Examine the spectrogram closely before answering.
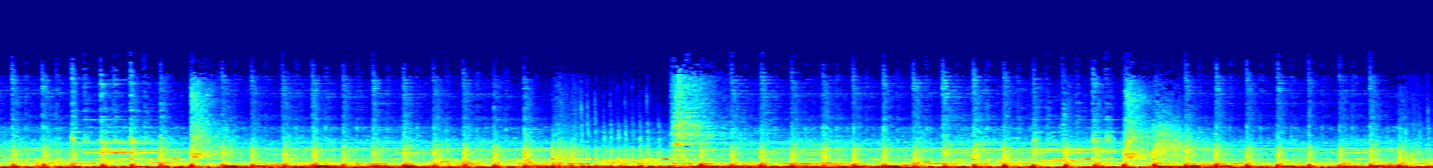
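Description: Heavy metal band playing live, picked up by a camera microphone right behind the drum kit so the drums dominate: rapid kick drum and snare hits, with crash cymbals struck about two, seven and eleven seconds in, over the rest of the band.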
